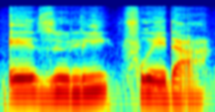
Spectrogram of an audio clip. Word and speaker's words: Erzulie Freda: so today is actually euli freda's feast day so the proper way to say her name is euli fra that's how you say it in K but she is a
